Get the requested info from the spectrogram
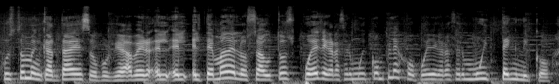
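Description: A woman's voice: fairly high pitch, fast talker, darkish tone, faint music behind. Chatty Colombian woman from Medellín. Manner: enthusiastic, explanatory, frequent fillers. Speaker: car tester, guest. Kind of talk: casual interview chat.

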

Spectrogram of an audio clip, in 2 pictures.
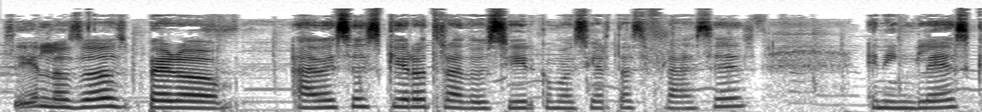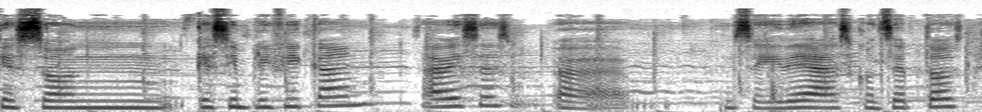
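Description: A young woman with a fairly high voice speaks Spanish with an American English, Spanglish tinge. She answers interview questions in an earnest, reflective, conversational way. Music plays behind her. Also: fairly even intonation, measured pace, a little mellow. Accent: Spanglish-tinged Spanish with an American English influence. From California, United States. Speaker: singer-songwriter being interviewed.

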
